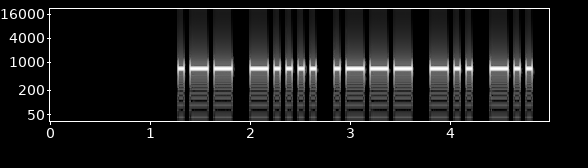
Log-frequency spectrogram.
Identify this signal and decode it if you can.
Morse code, heard as a keyed tone, about 20 wpm, 700 Hz. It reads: W6JDD
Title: USA Call Signs - 5 Characters - Repeated 2x - 20wpm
